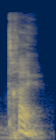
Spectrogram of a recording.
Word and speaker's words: très: So you pronounce délicieux and très, like this. Délicieux, très. So it's délicieux, but très.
